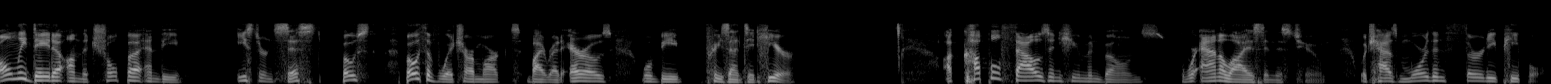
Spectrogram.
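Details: Adult male archaeologist who says he stutters, giving a lecture; word repetitions in this stretch; stuttering.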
